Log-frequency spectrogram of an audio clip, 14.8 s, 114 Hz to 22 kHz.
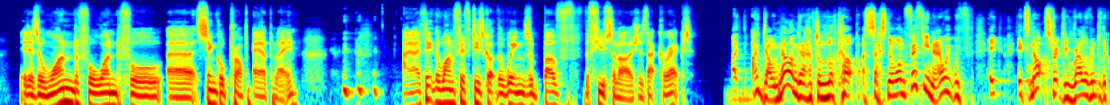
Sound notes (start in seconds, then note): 4.6 chuckles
